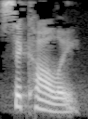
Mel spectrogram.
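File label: "secale", English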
